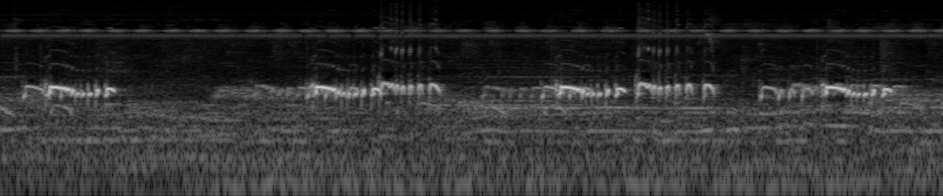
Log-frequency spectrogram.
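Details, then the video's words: Local zebra dove lure song to draw silent doves into singing: five evenly spaced phrases of quick bubbling coo notes, each under a second, with a continuous high insect whine and brief distant chirps. "Suara PIKAT dan PANCINGAN perkutut lokal gacor untuk atasi perkutut bisu dan susah bunyi."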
